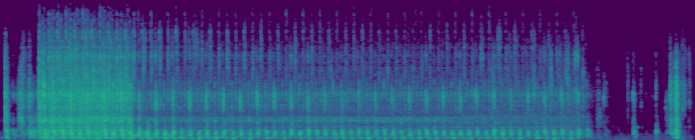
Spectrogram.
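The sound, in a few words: sewing machine zigzag stitching around a journal card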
